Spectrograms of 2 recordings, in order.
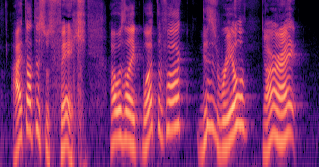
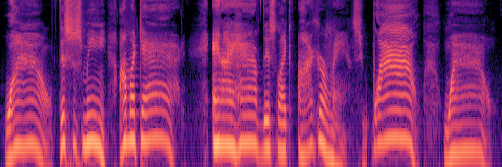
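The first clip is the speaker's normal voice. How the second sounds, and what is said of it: Imitates another person's voice. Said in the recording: “my terrible Owen Wilson impression”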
